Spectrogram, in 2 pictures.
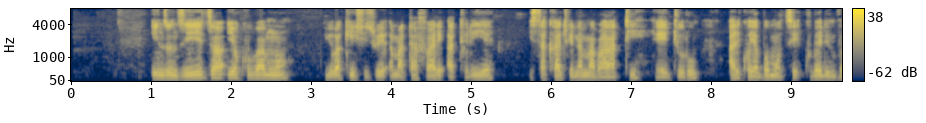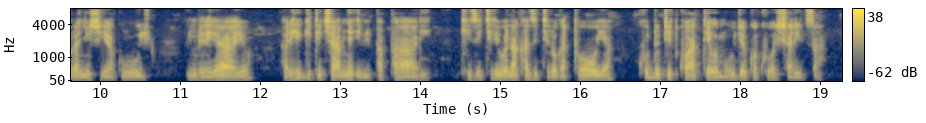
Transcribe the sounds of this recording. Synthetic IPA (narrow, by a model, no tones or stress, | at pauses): inzunziːzajo̞kʰuβamŋo̞ | juːβakʰiʃid͡ʒwe̞ʔamatafaɾiʔatʰuɾije̞ | isakʰad͡ʒɡwe̞namaβaːtʰihe̞ːd͡ʒuɾu | aɾikʰo̞jaβo̞mo̞t͡se̞kuβe̞ːɾiɱvuɾaɲiːnʃijaɡuːjo | imbe̞ɾe̞jaːjo̞ | haɾihiɡitit͡ʃaːmɲeʔiβipapʰaːɾi | kʰizitʰiɾiwe̞nakʰazitʰiɾo̞ɡatʰo̞ːja | kʰudutitkwaːtʰe̞we̞muβuɟo̞b̚ɡokuʃaɾiz̥a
